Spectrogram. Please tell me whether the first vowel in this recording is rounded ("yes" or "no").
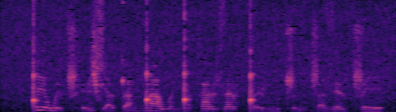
no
